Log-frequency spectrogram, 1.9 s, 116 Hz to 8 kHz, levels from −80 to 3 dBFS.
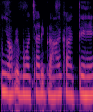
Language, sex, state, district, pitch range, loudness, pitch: Hindi, female, Uttar Pradesh, Hamirpur, 225-230 Hz, -34 LUFS, 230 Hz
